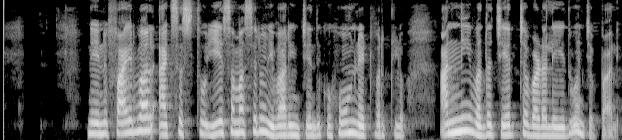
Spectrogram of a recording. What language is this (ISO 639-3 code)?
tel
